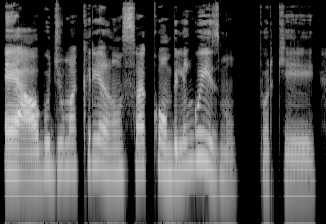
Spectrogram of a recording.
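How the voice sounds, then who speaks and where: A Brazilian co-host with a Brazilian Portuguese accent tells stories on a podcast, her low-pitched voice expressive and at normal speed. It's a casual chat among friends, and she's warm, proud, easygoing and chatty with many fillers, in a dry, studio-quality recording.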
